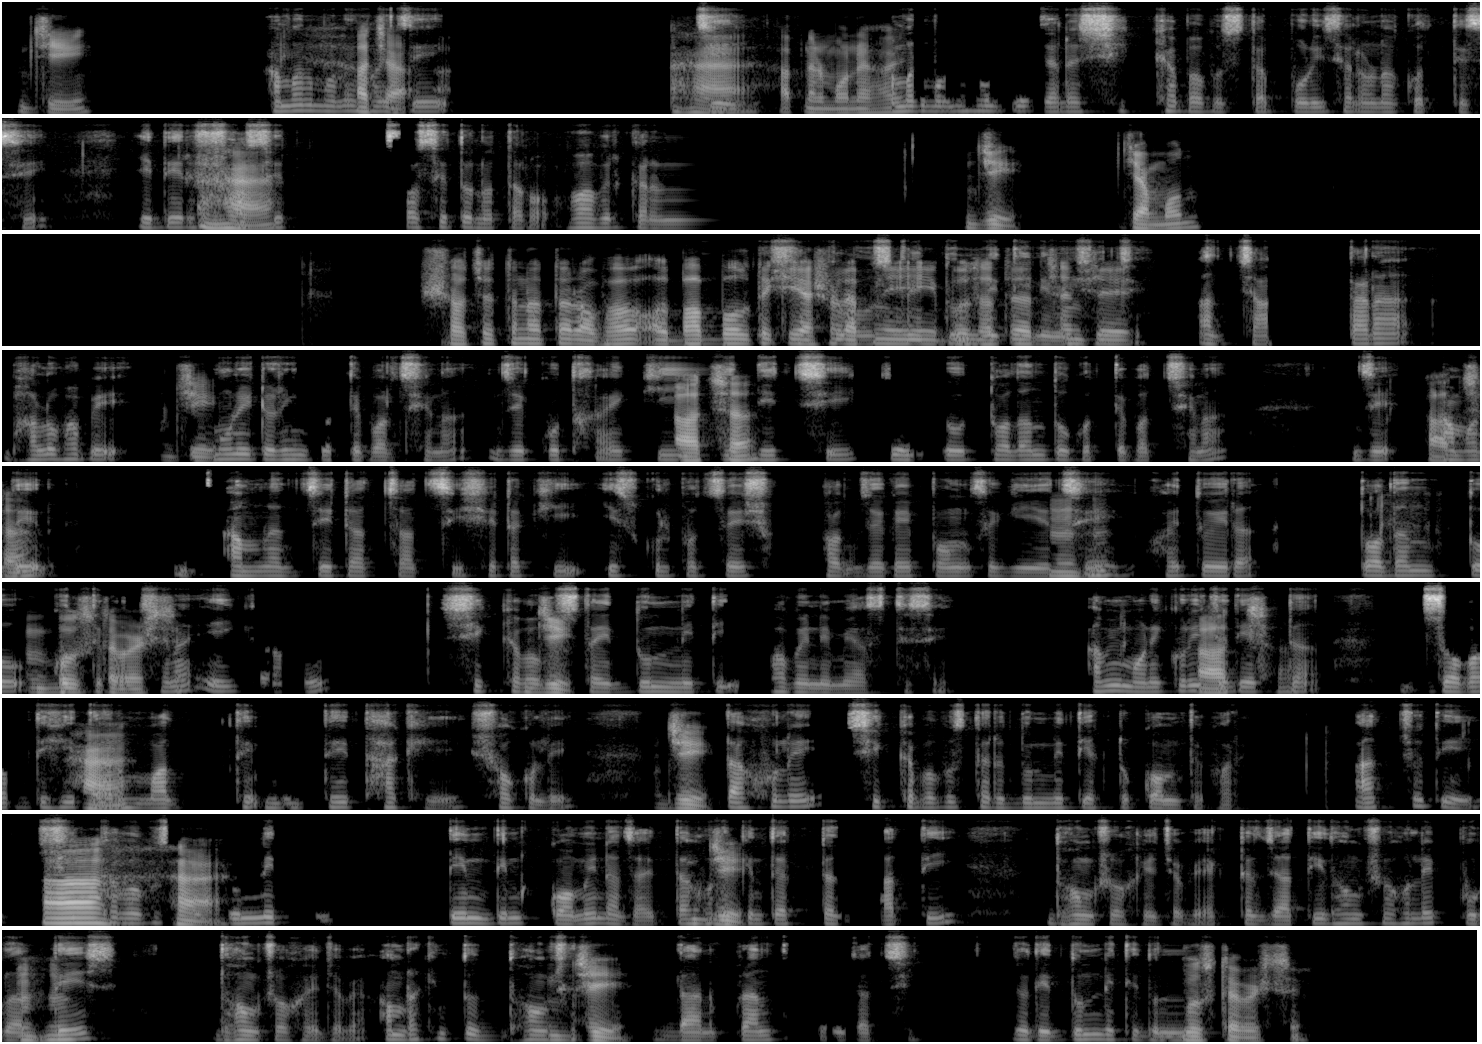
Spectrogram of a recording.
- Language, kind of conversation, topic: Bengali, unstructured, শিক্ষাব্যবস্থায় দুর্নীতি কেন এত বেশি দেখা যায়?
- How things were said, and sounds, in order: static; distorted speech; in English: "monitoring"; other background noise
